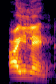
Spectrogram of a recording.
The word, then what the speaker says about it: island: When we speak doubt that island while we are speaking we are speaking island in pronunciation we are speaking island but actually when we are to write it is I S L A N D Iceland in the same way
